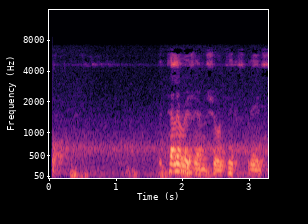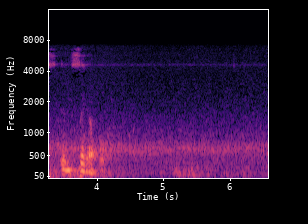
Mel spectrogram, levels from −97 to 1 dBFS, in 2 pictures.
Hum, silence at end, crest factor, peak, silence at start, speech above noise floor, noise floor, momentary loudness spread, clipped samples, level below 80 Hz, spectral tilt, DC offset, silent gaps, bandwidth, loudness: none; 0.3 s; 24 dB; -4 dBFS; 0.05 s; 25 dB; -48 dBFS; 28 LU; under 0.1%; -46 dBFS; -8 dB/octave; under 0.1%; none; 7 kHz; -24 LUFS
